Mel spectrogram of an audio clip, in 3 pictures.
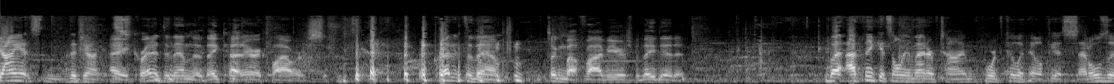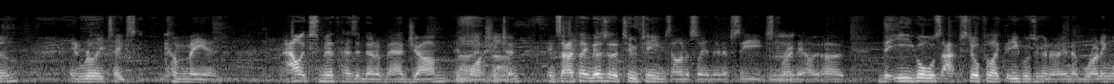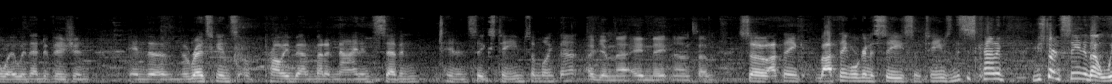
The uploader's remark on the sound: Live from Moe's BBQ in Rome, GA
